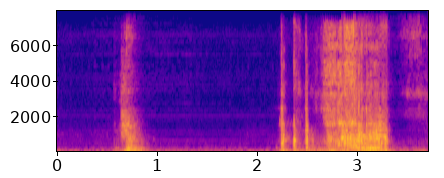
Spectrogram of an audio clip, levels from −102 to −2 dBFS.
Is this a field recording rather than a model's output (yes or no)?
no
